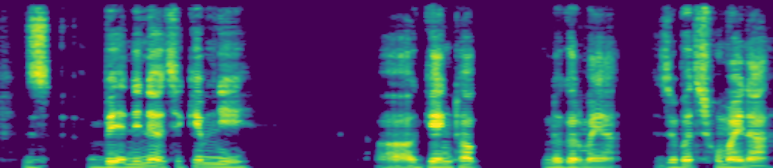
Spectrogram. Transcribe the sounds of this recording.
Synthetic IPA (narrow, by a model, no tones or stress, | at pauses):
beninɯsikemni | ɡeŋtʰɔk̚ | nɯɡɐɾmaja | zɯbɐt̚sɔmajna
